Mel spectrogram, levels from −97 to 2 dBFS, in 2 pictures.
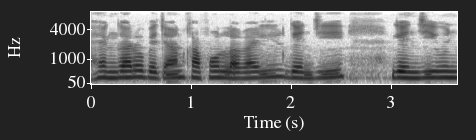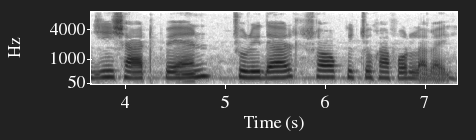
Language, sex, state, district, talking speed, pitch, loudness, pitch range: Bengali, female, Assam, Hailakandi, 105 wpm, 210 Hz, -16 LUFS, 200-220 Hz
